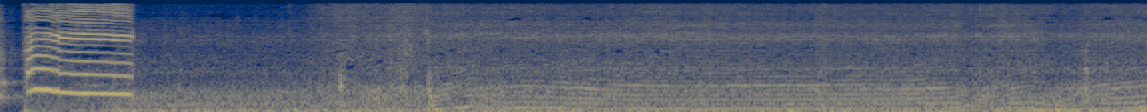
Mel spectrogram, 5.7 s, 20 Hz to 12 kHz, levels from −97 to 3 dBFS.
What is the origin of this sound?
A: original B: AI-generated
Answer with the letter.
B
